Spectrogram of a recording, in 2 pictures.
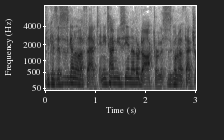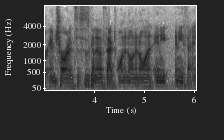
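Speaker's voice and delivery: normal talking voice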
